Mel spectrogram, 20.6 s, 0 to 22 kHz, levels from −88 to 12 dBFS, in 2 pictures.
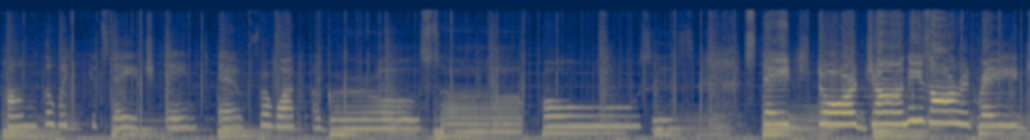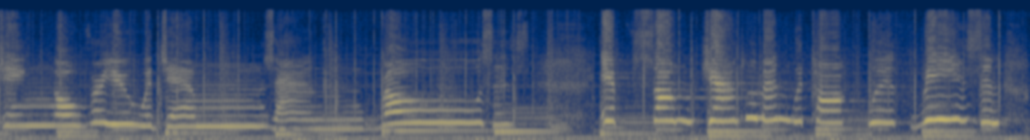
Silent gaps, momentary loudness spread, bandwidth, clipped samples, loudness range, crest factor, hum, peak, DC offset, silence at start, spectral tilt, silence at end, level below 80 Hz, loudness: none; 14 LU; 17 kHz; under 0.1%; 9 LU; 18 dB; none; -6 dBFS; under 0.1%; 0 s; -5.5 dB/octave; 0 s; -46 dBFS; -24 LUFS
